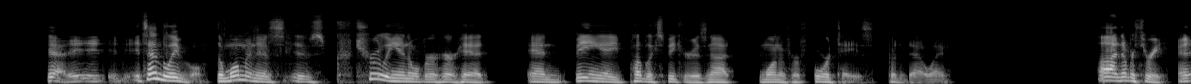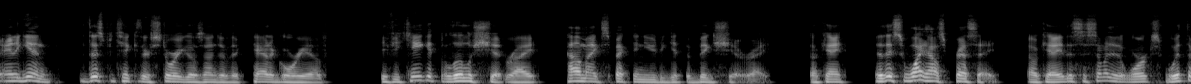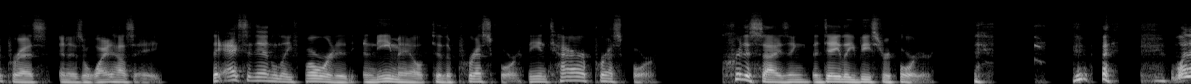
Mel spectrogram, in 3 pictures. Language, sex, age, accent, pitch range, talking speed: English, male, 50-69, American, 105-150 Hz, 175 wpm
